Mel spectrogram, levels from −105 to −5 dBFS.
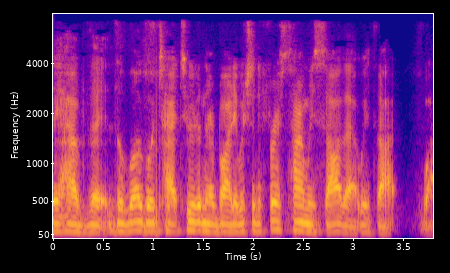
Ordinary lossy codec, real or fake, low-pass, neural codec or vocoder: MP3, 48 kbps; real; 7.2 kHz; none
